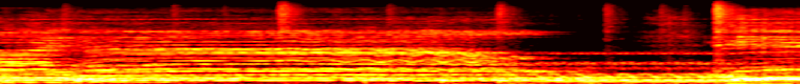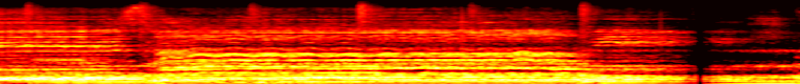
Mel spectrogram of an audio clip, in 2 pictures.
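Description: Gospel praise team singing in harmony through handheld microphones, several voices holding long notes with vibrato. The phrases break briefly about four seconds in and again near the end.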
